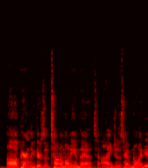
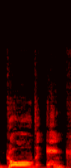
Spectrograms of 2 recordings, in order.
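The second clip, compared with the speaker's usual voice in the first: loud, high shout at the hit; excited shout; 12 semitones higher, 12 dB louder than usual. Real, not acted. Big hit in card break.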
